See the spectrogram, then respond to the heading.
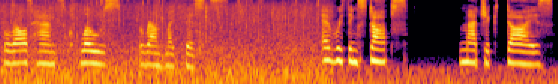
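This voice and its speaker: A woman's voice: medium pitch, fairly even intonation, slow pace, background noise, close to an everyday voice. A woman playing a hot-headed young female fire mage, narrating an audio drama in the first person with intense, clipped phrases. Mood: urgent, determined.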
